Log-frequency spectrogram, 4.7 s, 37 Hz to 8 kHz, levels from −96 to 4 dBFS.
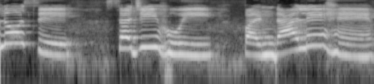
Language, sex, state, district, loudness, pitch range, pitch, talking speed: Hindi, female, Bihar, West Champaran, -14 LUFS, 240-385 Hz, 270 Hz, 75 wpm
